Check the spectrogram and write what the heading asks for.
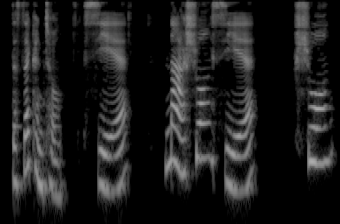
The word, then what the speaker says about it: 双: 鞋那双鞋双 is the first tone.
